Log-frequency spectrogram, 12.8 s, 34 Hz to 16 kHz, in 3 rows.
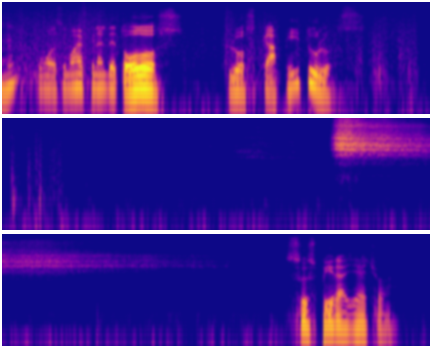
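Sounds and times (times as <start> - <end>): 
speech: 0.4 - 3.9, 11.5 - 12.6
person shushing: 7.6 - 10.8.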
